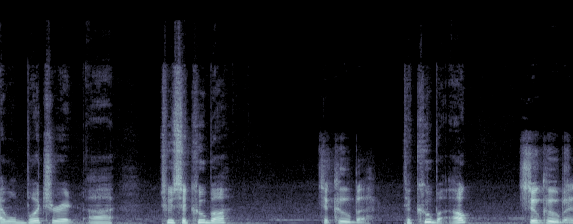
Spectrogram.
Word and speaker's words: Tsukuba: Tsukuba, Takuba. Oh, Sukuba. No, don't pronounce the T. Sukuba.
